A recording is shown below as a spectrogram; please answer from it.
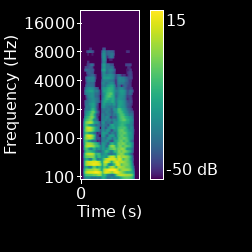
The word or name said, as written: ondina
